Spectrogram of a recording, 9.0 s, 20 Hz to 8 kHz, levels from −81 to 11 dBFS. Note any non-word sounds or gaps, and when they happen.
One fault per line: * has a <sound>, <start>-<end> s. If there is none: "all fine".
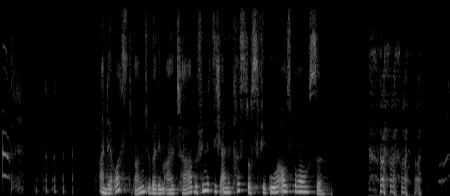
* has a laugh, 0.7-1.5 s
* has a laugh, 7.4-8.4 s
